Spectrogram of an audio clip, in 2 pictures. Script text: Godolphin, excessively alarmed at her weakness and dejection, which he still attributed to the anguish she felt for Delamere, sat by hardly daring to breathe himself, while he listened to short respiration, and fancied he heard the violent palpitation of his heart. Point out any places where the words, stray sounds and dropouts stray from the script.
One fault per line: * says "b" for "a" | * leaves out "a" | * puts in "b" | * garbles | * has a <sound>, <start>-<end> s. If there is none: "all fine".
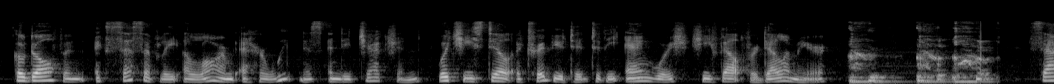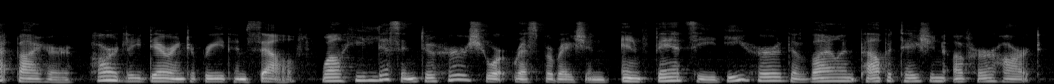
* has a cough, 8.5-10.0 s
* puts in "her"
* puts in "her"
* says "her" for "his"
